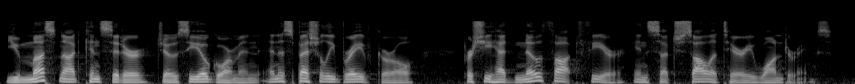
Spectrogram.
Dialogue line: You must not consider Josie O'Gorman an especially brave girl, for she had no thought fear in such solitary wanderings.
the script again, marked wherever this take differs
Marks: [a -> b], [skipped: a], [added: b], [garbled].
You must not consider Josie O'Gorman an especially brave girl, for she had no thought fear in such solitary wanderings.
